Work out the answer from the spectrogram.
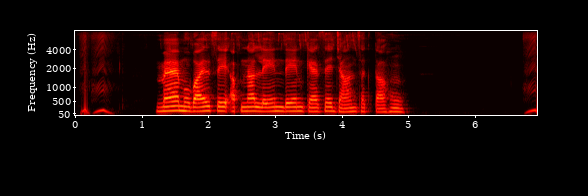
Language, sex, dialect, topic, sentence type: Hindi, male, Garhwali, banking, question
